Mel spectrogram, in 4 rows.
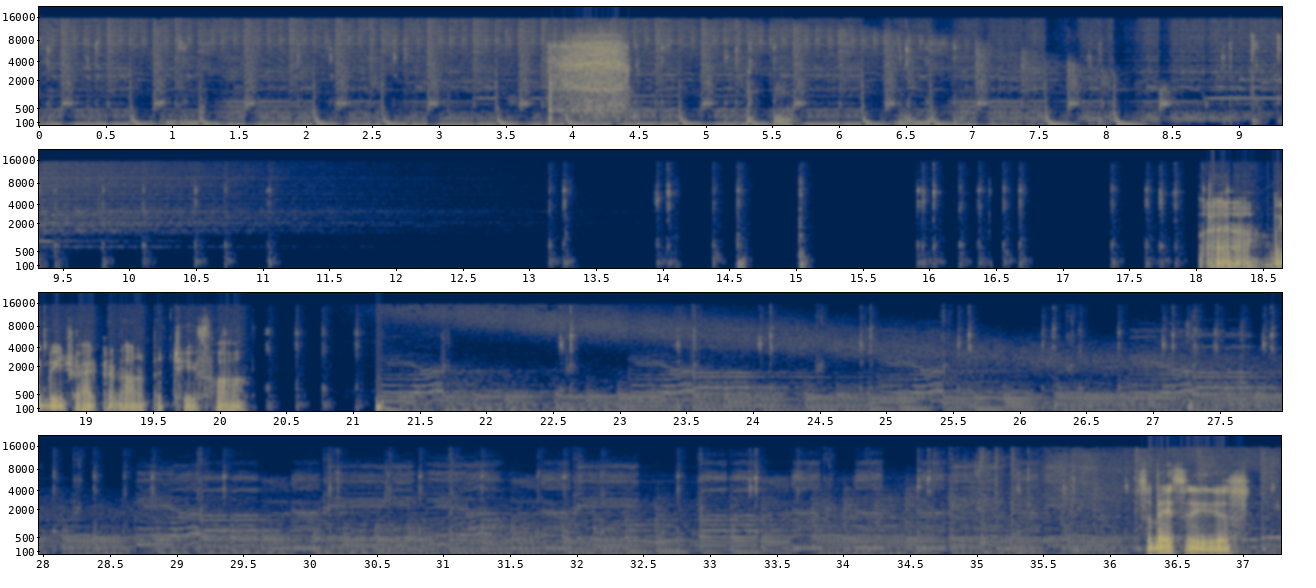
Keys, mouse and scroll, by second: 0.1 g, 0.6-0.9 scroll down 5, 0.9 shift+middle click, 1.1 scroll up 1, 1.3 z, 1.9 click, 2.2 g, 2.9 z, 3.2-3.7 scroll down 2, 3.7 middle click, 4.3 Tab, 4.4 middle click, 4.7-5.1 scroll up 1, 5.1 right click, 5.3 middle click, 5.8 g, 6.6 middle click, 7.0 scroll up 2, 7.2 g, 7.9 g, 9.0 shift+middle click, 9.2 scroll down 1, 9.3 middle click, 9.9 Tab, 10.0 scroll up 1, 10.0-10.4 middle drag, 10.4 scroll down 1, 10.6-11.0 middle drag, 11.0-11.6 scroll up 1, 11.6 KP_1, 11.8 Tab, 12.3 scroll up 1, 13.1 shift+middle drag, 13.3 alt+a, 13.9 alt+shift+right click, 14.2 scroll down 1, 14.3 middle drag, 14.5 z, 15.0 c, 16.1 middle click, 16.9 c, 18.0 middle click, 18.6-19.8 drag, 19.8 middle click, 20.1 alt+a, 20.3-21.5 middle drag, 21.5 KP_3, 22.2 scroll up 1, 22.5 right click, 22.6 g, 24.0 right click, 24.4 g, 25.5 right click, 25.7 g, 26.4 middle click, 26.9 2, 27.0 right click, 27.3 shift+middle click, 27.8 shift+right click, 28.0 middle click, 28.4 scroll down 1, 28.5 middle click, 28.8-29.1 scroll up 2, 29.1 middle click, 29.4 x, 30.5 middle click, 31.5 scroll down 1, 31.6 middle click, 31.9 Tab, 32.1 scroll up 1, 32.1 middle click, 32.8-33.1 scroll up 2, 33.1 1, 33.2 right click, 33.4 middle click, 33.8 g, 34.7 g, 35.6 right click, 35.8 g, 36.3 right click, 36.5 g.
